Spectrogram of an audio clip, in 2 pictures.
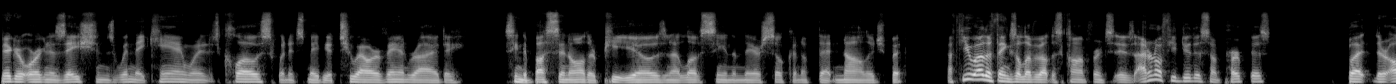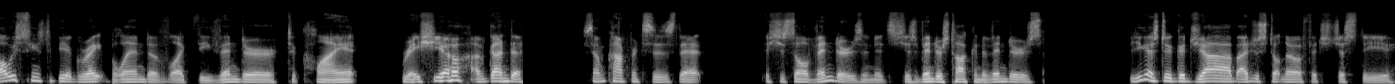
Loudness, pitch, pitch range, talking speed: -19 LUFS, 115 Hz, 105-130 Hz, 220 wpm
